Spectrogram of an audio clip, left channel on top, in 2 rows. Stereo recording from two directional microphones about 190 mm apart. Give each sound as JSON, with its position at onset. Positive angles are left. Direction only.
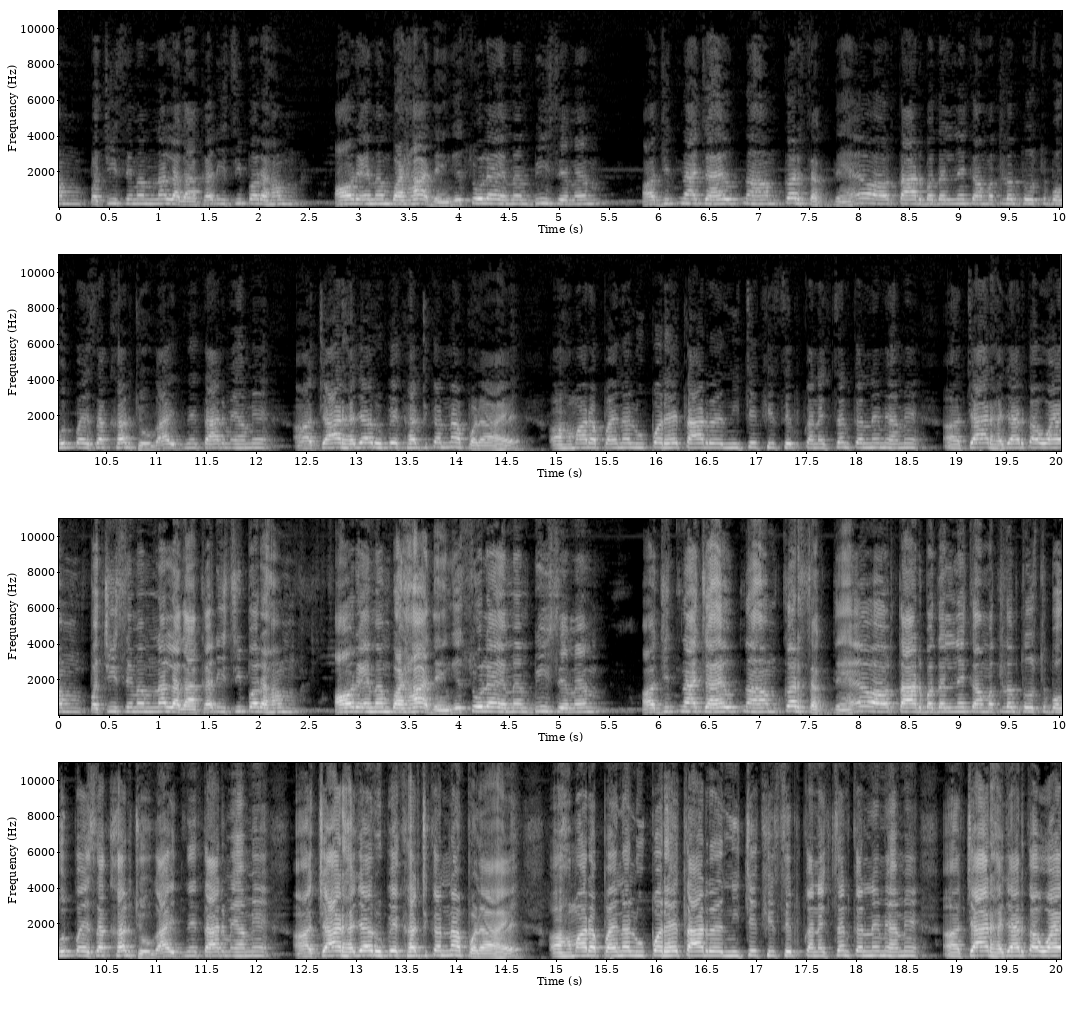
{"t": 0.3, "sound": "speech", "side_deg": -30}
{"t": 15.4, "sound": "speech", "side_deg": -35}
